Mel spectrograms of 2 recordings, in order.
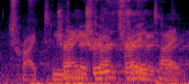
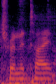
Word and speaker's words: Trinitite: Tri tritite. Trinitite, that's how you say it.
